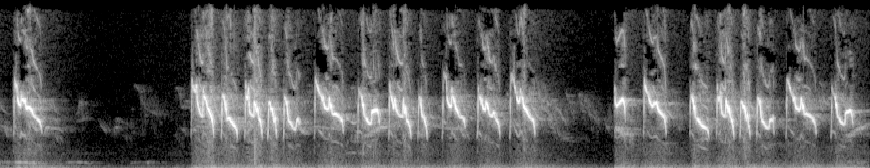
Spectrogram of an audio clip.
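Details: Young white-eye delivering long runs of rapid, thin, sweeping chirps, roughly a dozen notes per phrase, interrupted by one silent break; faint low hum beneath.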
